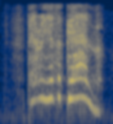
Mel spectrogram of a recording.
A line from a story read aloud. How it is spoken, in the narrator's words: cried Iz Hewitt, a pale girl with dark hair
